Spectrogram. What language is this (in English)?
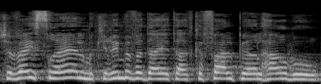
Hebrew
